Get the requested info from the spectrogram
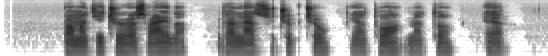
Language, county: Lithuanian, Kaunas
